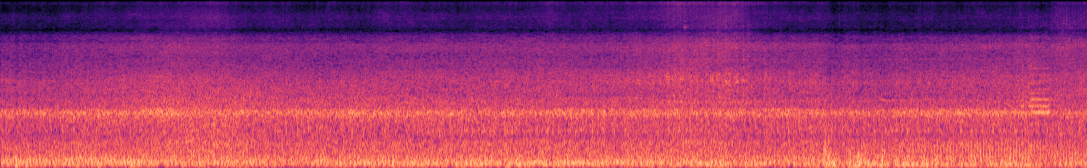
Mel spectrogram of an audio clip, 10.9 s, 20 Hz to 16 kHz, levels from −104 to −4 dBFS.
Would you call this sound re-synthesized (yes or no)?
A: yes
